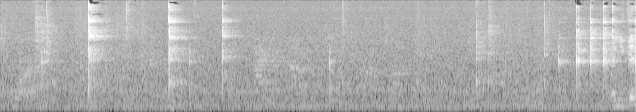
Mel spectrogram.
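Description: A muddler thumps and grinds against the bottom of a glass.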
